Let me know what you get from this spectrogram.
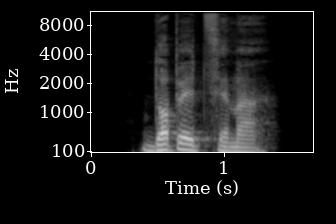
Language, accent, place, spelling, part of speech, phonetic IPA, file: German, Germany, Berlin, Doppelzimmer, noun, [ˈdɔpl̩ˌt͡sɪmɐ], De-Doppelzimmer.ogg
- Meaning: double room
